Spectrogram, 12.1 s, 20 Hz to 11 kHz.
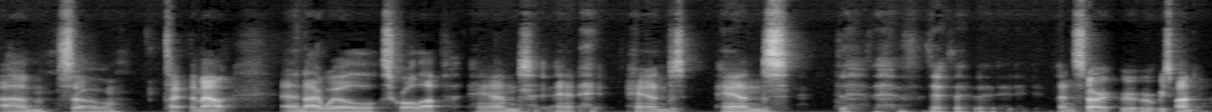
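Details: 34-year-old male speech-language pathologist who has stuttered since age 8, with speech therapy until his 20s from about a dozen therapists; word repetitions heard; stuttering.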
